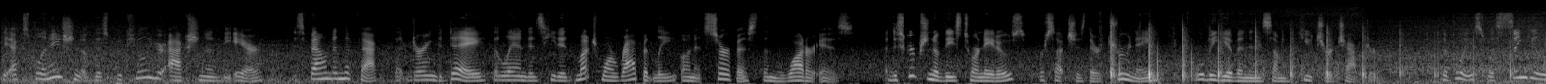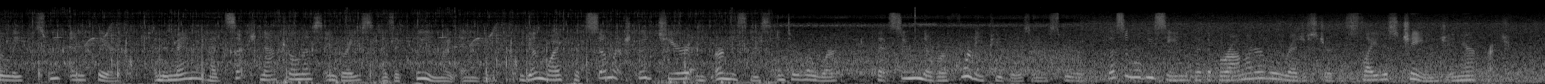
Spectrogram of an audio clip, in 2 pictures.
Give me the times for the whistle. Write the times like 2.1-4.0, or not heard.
not heard.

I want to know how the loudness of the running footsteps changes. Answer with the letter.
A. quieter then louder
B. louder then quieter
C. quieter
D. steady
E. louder
C.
